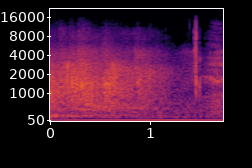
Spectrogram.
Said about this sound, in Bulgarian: О, ако ръкопляскаш, ръкопляскай, като че ръкопляскаш на Бога.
